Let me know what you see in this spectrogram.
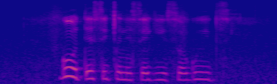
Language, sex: Swati, female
